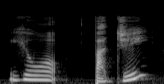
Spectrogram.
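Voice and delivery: slow, drawn-out disbelieving question; incredulous. A narrator's reading. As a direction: query it slowly, as if you can't believe it.

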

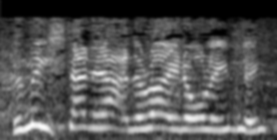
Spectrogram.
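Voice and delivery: half-laughing shouted blame; angry accusation. Acted. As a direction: yell the grievance at him. Son accuses father in a row.

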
